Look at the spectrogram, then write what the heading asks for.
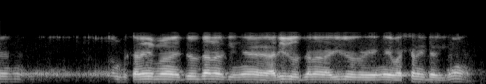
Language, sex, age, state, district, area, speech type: Tamil, male, 30-45, Tamil Nadu, Ariyalur, rural, conversation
